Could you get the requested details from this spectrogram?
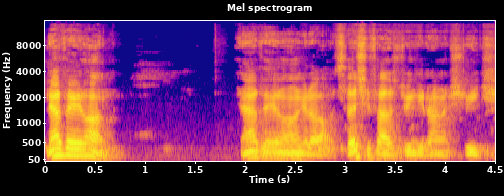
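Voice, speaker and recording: Speaking very fast at a medium pitch, a man makes very wide pitch swings amid audible room echo. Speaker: recovering alcoholic vlogger. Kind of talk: personal testimony monologue. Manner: halting, repetitive.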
